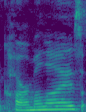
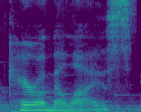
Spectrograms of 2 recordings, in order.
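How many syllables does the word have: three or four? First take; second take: three; four. First: The word is said with three syllables. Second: The word is said with four syllables. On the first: "Is it a three syllable word" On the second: "or a four?"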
